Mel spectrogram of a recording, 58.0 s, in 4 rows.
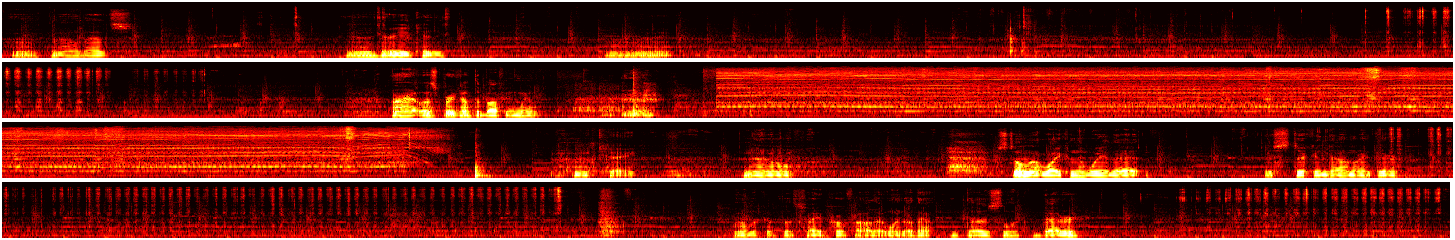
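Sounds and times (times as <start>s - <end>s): hand file rasping on metal: 13.9s - 16.6s, 42.8s - 49.2s, 55.3s - 58.0s
rotary tool high whine: 21.6s - 33.6s, 55.3s - 58.0s.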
